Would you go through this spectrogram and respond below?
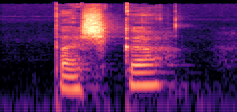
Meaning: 1. bag (flexible container) 2. roof tile
- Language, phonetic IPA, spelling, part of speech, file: Czech, [ˈtaʃka], taška, noun, Cs-taška.ogg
